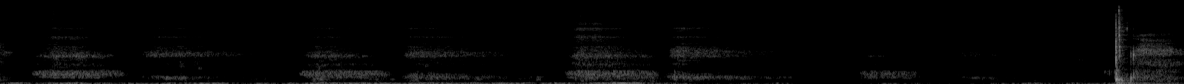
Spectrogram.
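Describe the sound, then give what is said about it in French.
A person imitates someone's heavy, forceful breathing through the nose, loud, in a steady rhythm of deep inhales and exhales. The breaths grow softer after a short pause and end with a sharp click. “Du mal à respirer, euh, je respire un peu comme un... Tu vois, c'est des grosses respirations par le nez.”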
